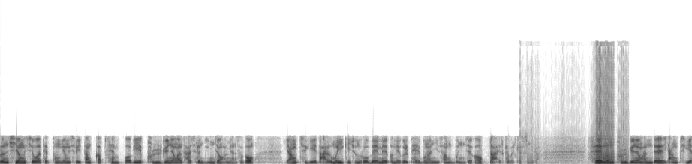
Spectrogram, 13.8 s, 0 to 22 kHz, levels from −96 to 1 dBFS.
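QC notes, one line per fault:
Throughout: Bluetooth CVSD headset codec. Narrow, telephone-like band of roughly 200 Hz to 3.7 kHz, a granular hiss under the speech, scratchy sibilants and distortion on loud high sounds. This is the one-bit CVSD headset codec, at a rate that fits a 64 kbps link, whose adaptive step cannot keep up with fast high-frequency changes.
10.37 to 12.58 s: buffer tearing. A robotic buzz at about 200 Hz rides on the speech and stops when the signal stops. Writer and hardware reader of the playback ring buffer have drifted into each other, so around a tenth of each period replays audio about 10 ms old, with hard joins at both edges.
13.15 s: Bluetooth headset packet repeated. A brief tick or rough blip, over in an instant. About 7.5 ms of voice data went missing, which points to two lost packets, and the headset chip decoded the previous packet's bits again in their place.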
